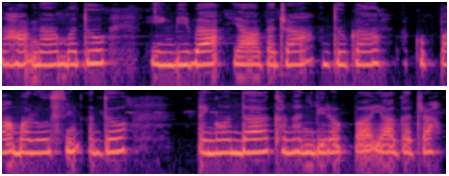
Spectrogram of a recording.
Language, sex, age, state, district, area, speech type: Manipuri, female, 30-45, Manipur, Senapati, rural, read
